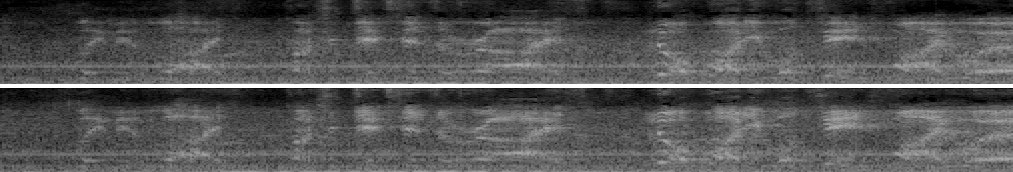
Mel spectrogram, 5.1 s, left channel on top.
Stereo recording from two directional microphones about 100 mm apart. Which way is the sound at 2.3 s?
5° right (ahead or behind).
